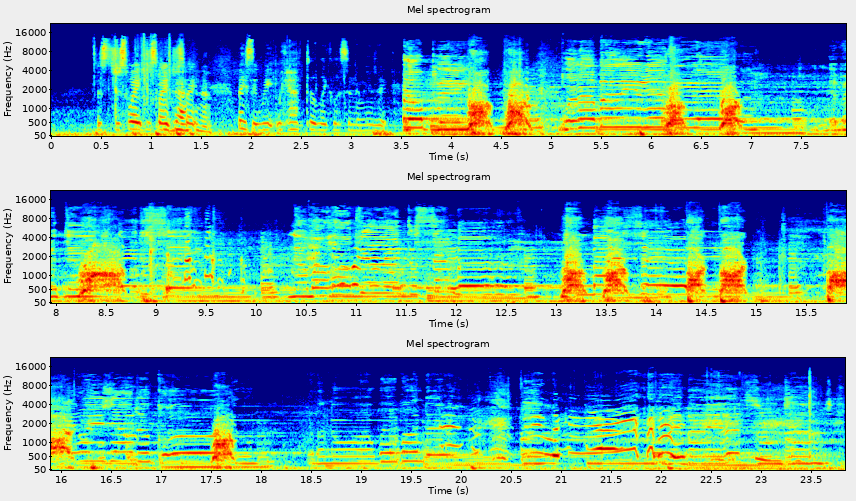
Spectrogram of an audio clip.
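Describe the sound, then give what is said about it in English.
A person imitating a dog barking at people: a long run of loud, rough, throaty barks and growly yelps, irregularly spaced, with no clear speech between them. “Let me bark at them because this is the moment I've been waiting for.”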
